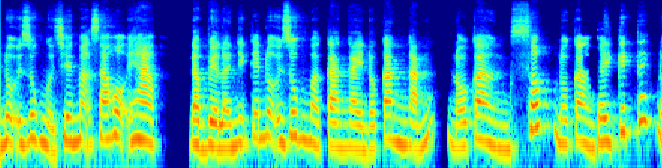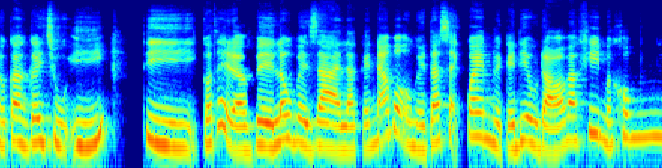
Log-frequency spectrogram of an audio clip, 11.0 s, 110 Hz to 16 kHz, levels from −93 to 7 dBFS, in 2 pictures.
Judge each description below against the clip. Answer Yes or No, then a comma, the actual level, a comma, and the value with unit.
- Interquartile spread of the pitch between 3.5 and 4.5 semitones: Yes, average, 3.9 semitones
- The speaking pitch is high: Yes, high, 235 Hz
